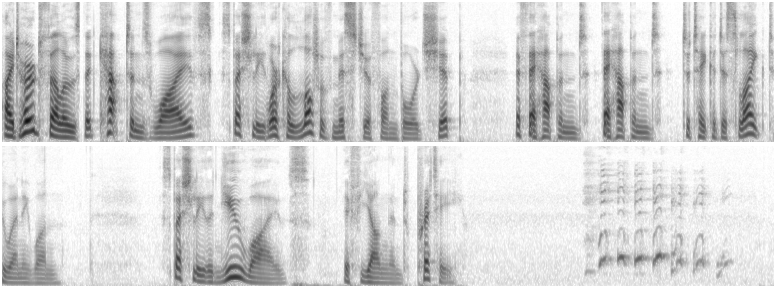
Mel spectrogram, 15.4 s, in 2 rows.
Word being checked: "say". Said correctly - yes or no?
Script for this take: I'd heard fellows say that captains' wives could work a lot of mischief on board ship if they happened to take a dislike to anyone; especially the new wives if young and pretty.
no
